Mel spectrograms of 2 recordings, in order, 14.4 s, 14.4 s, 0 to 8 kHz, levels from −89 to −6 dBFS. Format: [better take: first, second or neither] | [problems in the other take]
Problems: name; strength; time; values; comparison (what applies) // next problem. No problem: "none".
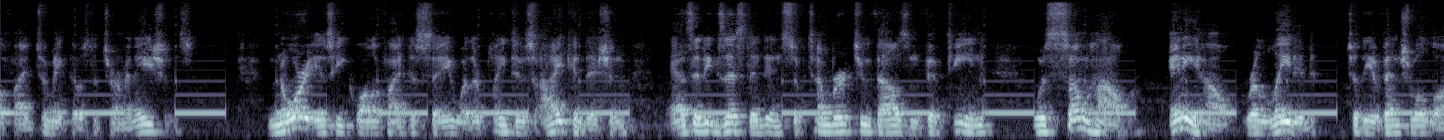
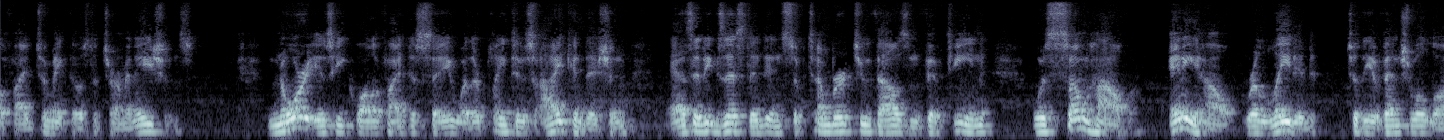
second | background sound (Telephone); 10 dB below the speech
